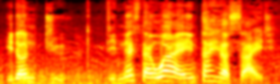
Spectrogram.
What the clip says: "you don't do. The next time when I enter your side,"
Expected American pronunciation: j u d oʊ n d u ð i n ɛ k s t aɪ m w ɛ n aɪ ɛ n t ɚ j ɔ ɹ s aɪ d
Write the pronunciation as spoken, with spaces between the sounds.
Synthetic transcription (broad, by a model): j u d oʊ n d u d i n ɛ k s t aɪ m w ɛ aɪ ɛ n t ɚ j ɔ s aɪ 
